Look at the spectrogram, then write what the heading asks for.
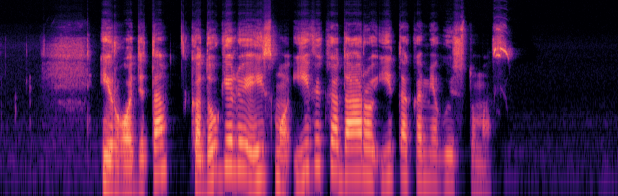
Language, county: Lithuanian, Klaipėda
